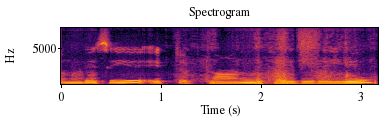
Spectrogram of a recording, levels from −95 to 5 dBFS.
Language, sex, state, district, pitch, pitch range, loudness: Hindi, female, Goa, North and South Goa, 200 Hz, 190-210 Hz, -14 LUFS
